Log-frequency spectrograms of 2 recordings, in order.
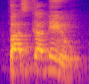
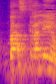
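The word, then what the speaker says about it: βασκαίνω: Ce mot qui est traduit par fasciné, par ensorceler dans la version de notre sœur, vient des termes grecs, paskaneo. Ça s'écrit par B-A-S-K-I-N-O. Baskaneo, pardon.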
